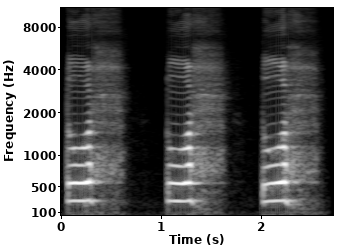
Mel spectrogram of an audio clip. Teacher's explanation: हा को सीने की तरफ से निकालना है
